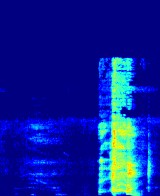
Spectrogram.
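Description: A person coughing once, loudly, about one and a half seconds in, the sound dropping in pitch as it ends.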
